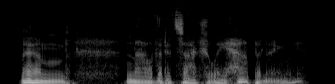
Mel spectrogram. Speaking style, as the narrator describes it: I chuckled

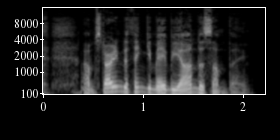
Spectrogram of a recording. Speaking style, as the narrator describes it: I chuckled

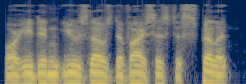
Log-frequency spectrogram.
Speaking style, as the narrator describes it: grumbled Marcus

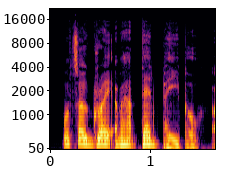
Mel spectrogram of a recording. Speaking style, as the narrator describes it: asked Arthur, nervously

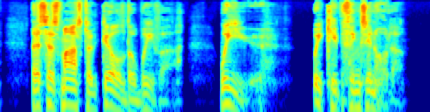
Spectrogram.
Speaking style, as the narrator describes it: he said

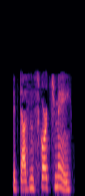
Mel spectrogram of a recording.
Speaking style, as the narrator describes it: Simon said in a hard, clear voice

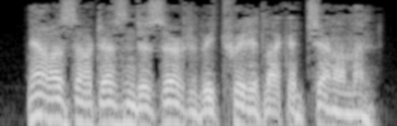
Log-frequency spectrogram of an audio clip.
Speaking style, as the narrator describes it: Joel snapped

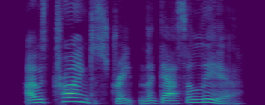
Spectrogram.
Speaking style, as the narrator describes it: Will said crossly

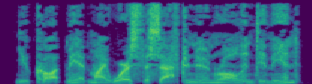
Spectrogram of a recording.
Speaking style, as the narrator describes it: he rasped

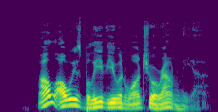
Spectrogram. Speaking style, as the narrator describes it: I whispered

